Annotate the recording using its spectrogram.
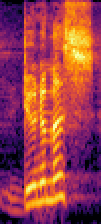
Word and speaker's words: dunamis: It's pronounced dunamis. Sounds like dynamite.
